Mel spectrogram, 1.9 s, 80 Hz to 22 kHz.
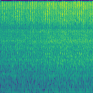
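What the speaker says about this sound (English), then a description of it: "Engine's purring like a kitten right now." A 2013 Dodge Avenger engine idles smoothly after a thermostat housing replacement, a steady low hum with airy hiss on top and no change in level.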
